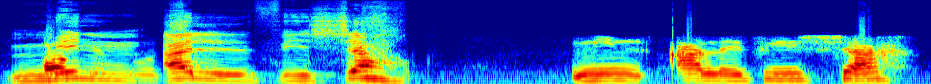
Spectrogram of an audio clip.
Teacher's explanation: ہاں من میں جو نون ہے نا، نون ساکن کے بعد حمزہ ہے، تو یہاں پر اظہار ہوگا، غنہ نہیں ہوگا، اخفا نہیں کریں گے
